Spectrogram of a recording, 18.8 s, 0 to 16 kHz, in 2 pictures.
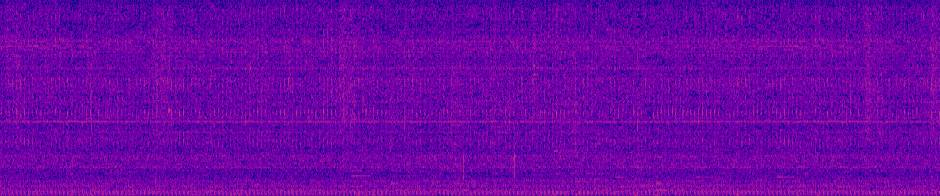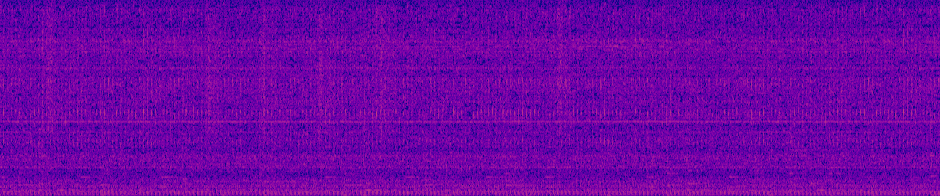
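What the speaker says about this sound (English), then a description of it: "I wondered if the lawnmower would take out weeds as well." A lawnmower cutting grass and weeds in the video game House Flipper 2, a continuous steady engine drone that stays even and moderately loud throughout, with no talk.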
